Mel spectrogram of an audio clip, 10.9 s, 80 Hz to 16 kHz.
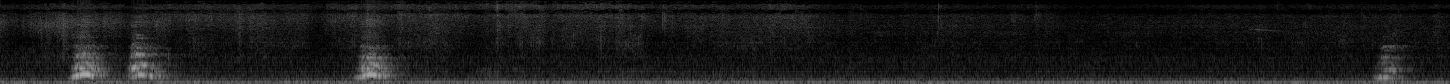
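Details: {'caption': 'Barking dog heard at 8:38 am on July 9. Three loud barks come early, then a long quiet stretch with low background rumble, and one fainter bark near the end.'}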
